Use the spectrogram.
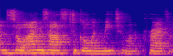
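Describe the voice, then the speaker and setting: This is a woman speaking. She has a Northern Irish accent. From Northern Ireland. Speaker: children's charity head. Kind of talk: panel discussion.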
